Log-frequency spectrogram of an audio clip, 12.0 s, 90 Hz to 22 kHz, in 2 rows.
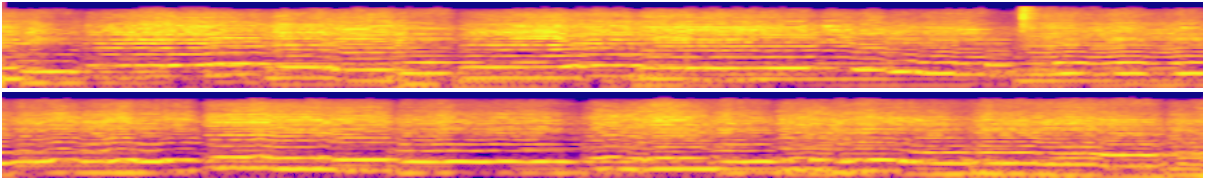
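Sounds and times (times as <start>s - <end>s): bowed strings ensemble playing: 0.0s - 12.0s.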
